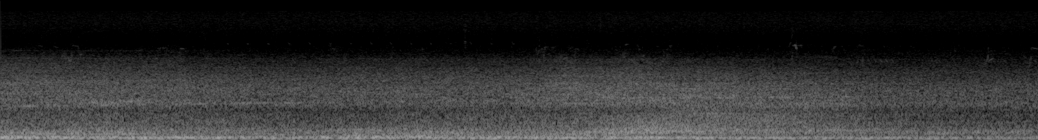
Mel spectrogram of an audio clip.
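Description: Aircraft engine noise: a steady low rumble and rush that slowly fades.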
